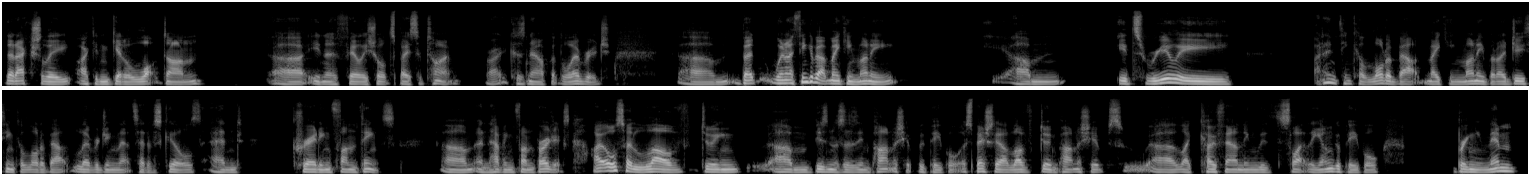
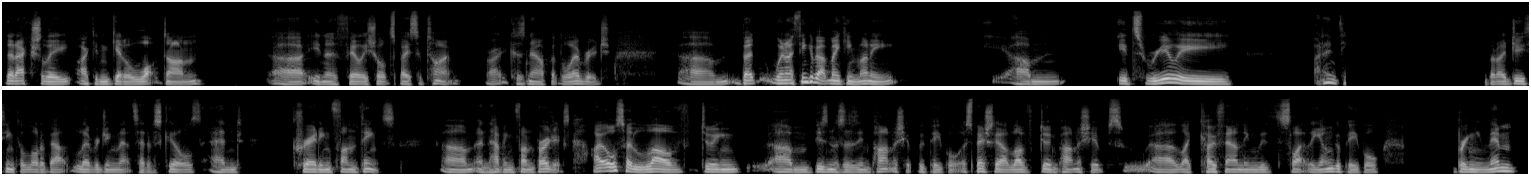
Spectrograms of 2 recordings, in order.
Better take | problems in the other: first | audio cutting out; at 13 s for 1.5 s

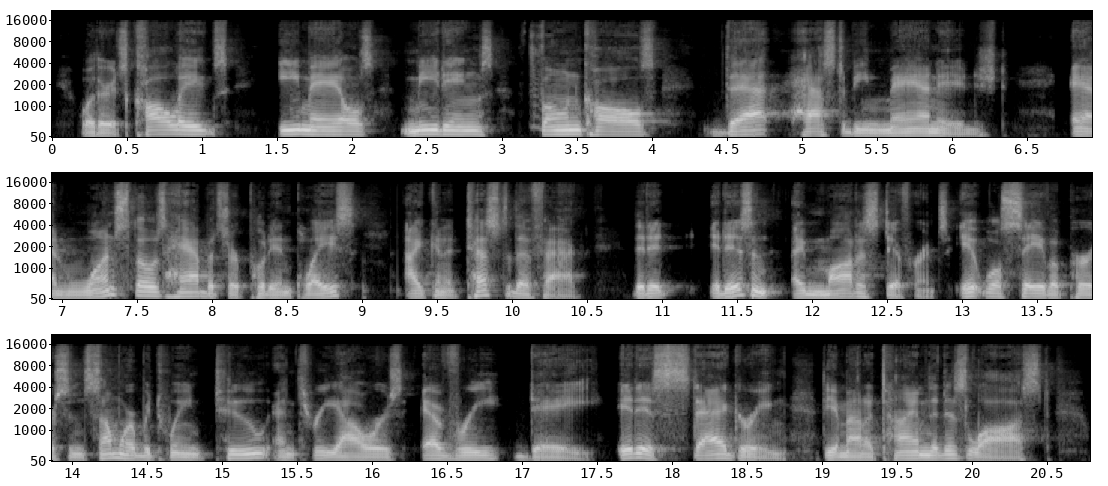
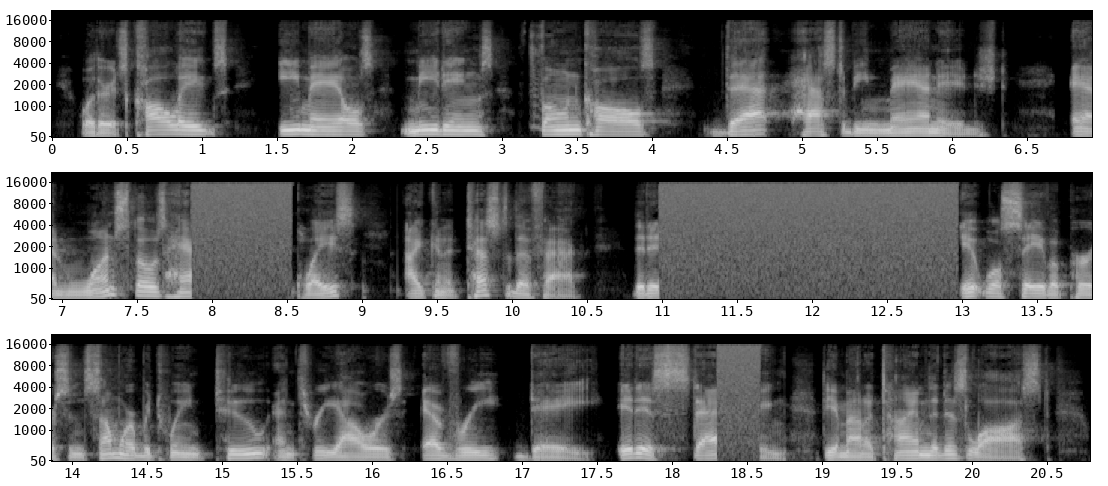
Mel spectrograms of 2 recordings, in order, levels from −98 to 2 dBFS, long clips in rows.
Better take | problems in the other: first | audio cutting out; filled with static; at 8 s for 0.5 s, at 11 s for 2 s and at 18 s

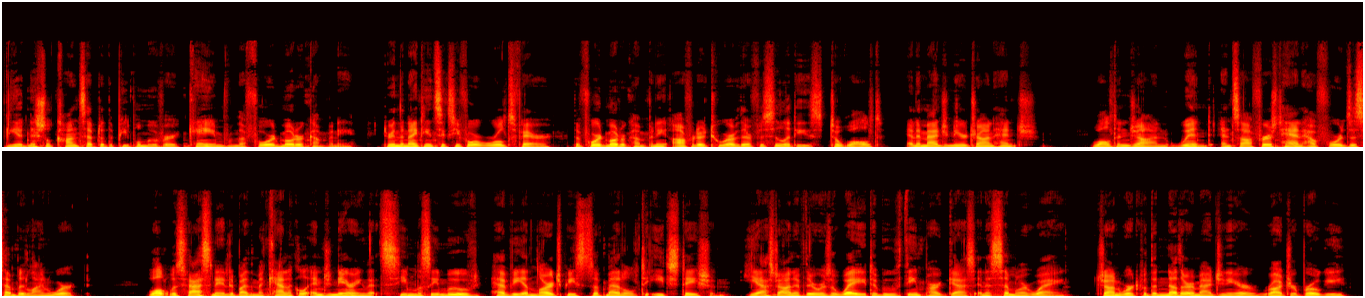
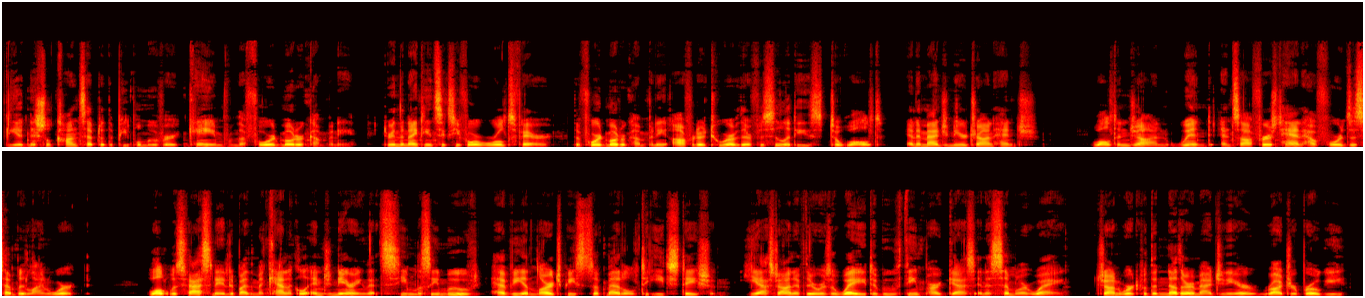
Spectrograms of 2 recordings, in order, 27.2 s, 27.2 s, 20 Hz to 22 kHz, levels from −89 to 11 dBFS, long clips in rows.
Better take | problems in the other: first | thin; very; fading below 450 Hz

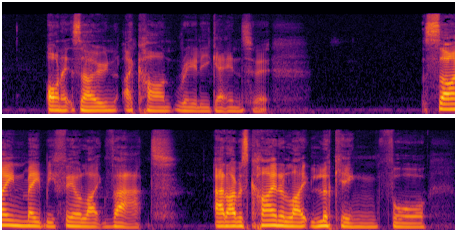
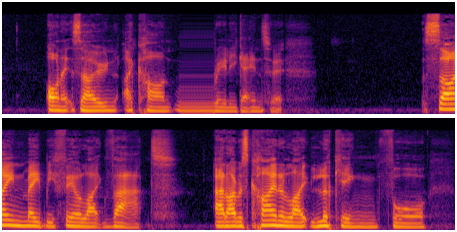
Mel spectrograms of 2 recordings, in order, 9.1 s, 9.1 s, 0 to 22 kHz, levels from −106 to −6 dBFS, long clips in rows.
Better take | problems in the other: first | audio freezing; at 2 s

